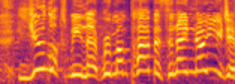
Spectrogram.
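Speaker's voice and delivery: high-pitched, heated, accusing tone.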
